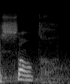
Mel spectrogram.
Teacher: les Anglais disent center. Hmm, Quand je dis centre, ouais, je relie le T et le R.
